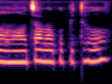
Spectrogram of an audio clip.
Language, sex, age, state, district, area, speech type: Nepali, female, 30-45, West Bengal, Darjeeling, rural, spontaneous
